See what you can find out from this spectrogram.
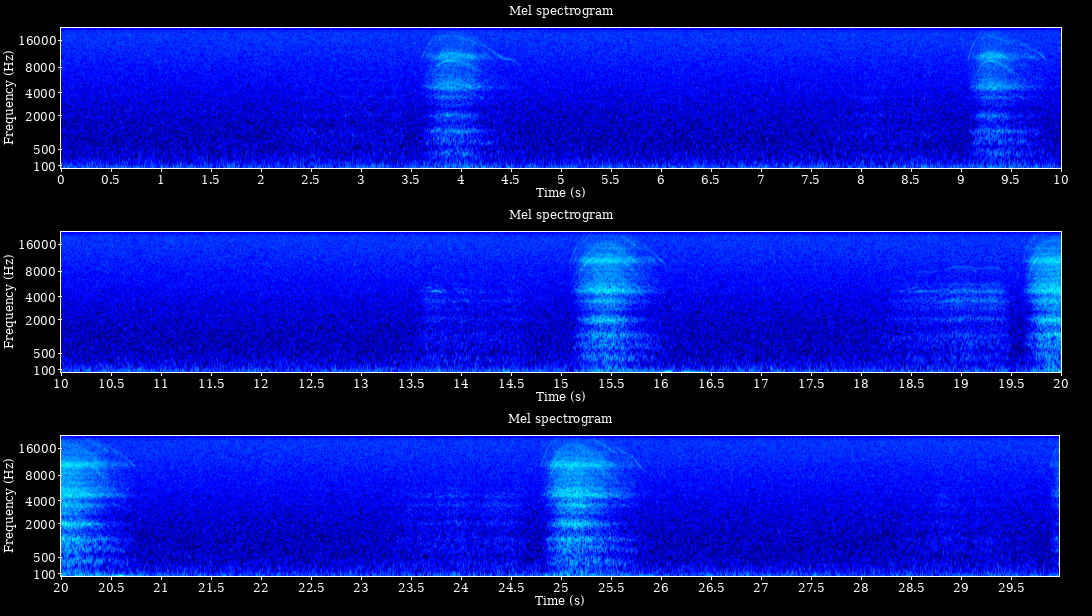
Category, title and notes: Soundscapes > Indoors
The sound of a man breathing while deep sleeping in REM phase.
breathing, sleep, sleeping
